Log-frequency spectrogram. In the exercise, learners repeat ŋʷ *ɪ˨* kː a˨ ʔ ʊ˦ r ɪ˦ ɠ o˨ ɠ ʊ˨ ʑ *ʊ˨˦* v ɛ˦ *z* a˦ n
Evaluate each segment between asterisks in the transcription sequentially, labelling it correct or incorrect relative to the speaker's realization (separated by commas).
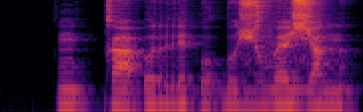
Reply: correct, correct, incorrect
